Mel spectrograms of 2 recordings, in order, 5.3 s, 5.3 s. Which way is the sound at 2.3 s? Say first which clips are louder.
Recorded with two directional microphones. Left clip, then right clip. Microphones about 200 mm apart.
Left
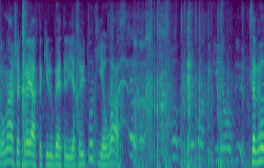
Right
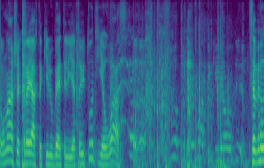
Even; 15° right (ahead or behind).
